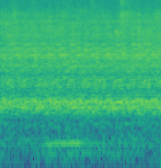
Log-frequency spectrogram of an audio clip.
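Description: Steady machine hum with a constant whine, unchanging throughout.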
